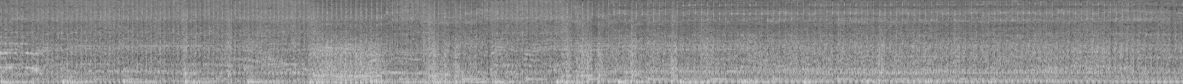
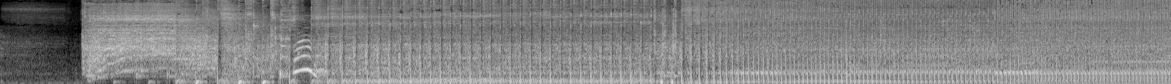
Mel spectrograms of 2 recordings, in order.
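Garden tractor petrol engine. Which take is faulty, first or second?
first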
